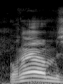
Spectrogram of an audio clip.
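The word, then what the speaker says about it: Reims: yeah re R yeah yeah Rams that's how you say it forgive me it's got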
